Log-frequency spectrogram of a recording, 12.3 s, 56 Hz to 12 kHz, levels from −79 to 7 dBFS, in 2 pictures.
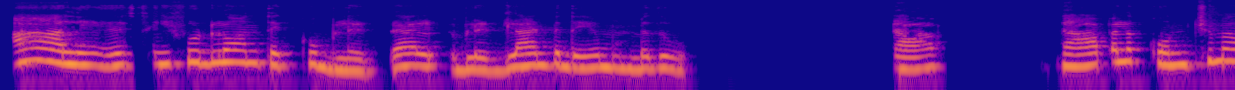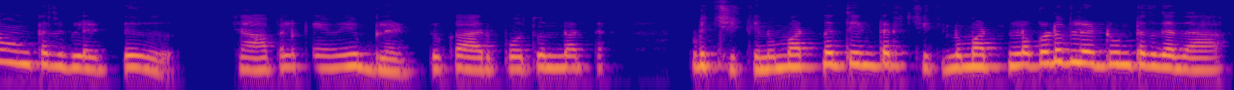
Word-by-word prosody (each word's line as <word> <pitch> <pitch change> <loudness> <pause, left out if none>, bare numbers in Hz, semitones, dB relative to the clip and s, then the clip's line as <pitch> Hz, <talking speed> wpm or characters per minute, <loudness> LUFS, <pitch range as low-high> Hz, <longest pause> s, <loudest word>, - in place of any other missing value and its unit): ఆ! - - 0 0.2
లే, 255 - +4 0.3
సీ 265 0 -4
ఫుడ్‌లో 300 +1 +2
అంతెక్కువ 260 -2 -2
బ్లడ్ 180 +2 -4
ఆల్ 240 -1 0 0.2
బ్లడ్‌లాంటిదేం 220 +3 0
ఉండదు. 205 +1 -3 1.1
చ - - -4 0.8
చేపలకి 255 +7 0
కొంచెమే 260 +6 +1
ఉంటది 260 -3 0
బ్లడ్డు. 210 +2 0 0.5
చేపలకేమి 215 +3 -3
బ్లడ్ 175 +1 -4
కారిపోతున్నటు 210 +2 -2 0.4
ఇప్పుడు 240 0 0
చికెను, 200 0 -1
మటను 230 +3 +3
తింటారు. 250 -1 +2
చికెను 215 0 -1
మటను‌లో 235 +2 +3
కూడా 290 +3 +6
బ్లెడ్ 275 -3 +5
ఉంటది 250 -2 +3
కదా! 195 -2 0
230 Hz, 130 wpm, -23 LUFS, 205-255 Hz, 1.1 s, కూడా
